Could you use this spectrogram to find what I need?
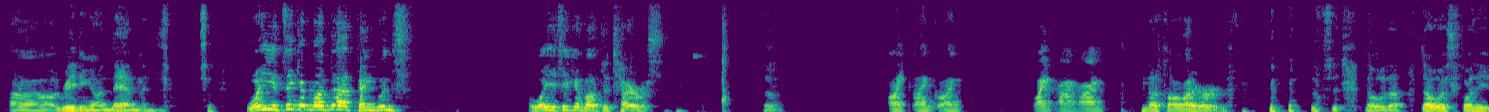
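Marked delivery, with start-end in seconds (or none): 2.4-6.7 squeaky high voice asking the penguins; mock penguin voice. Vlogger teasing penguins in a high put-on voice. 8.9-11.0 mock oinks. Imitating penguin noises.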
